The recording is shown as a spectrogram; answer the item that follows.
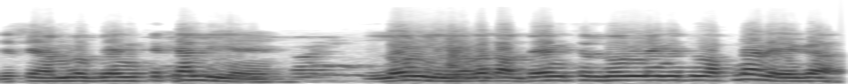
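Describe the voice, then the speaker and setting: A man's voice: high-pitched, fairly quick, crowd noise. Man teaching accounts in an echoey room. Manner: explains terms and quizzes students with repeated questions. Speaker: commerce teacher. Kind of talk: classroom lesson. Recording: dull echoey room recording.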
